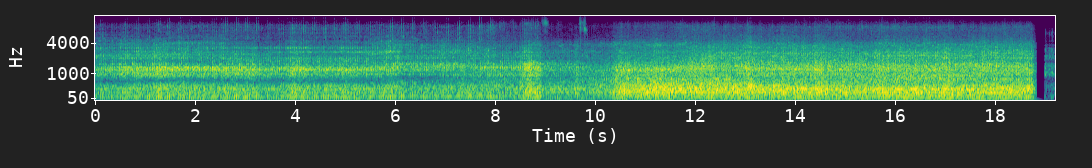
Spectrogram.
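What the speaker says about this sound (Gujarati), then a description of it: "જો ફાઇનલ થ્રેસર આવી ગયું છે ગણેશની થ્રેસર તો ટ્રેક્ટર" A Ganesh-brand threshing machine driven by a tractor, set up for a pigeon pea harvest, runs with a steady, loud mechanical drone and roar, briefly dipping midway before growing rougher and then cutting off abruptly.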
